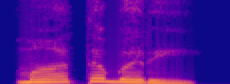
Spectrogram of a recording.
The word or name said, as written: ಮಾತಬರ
